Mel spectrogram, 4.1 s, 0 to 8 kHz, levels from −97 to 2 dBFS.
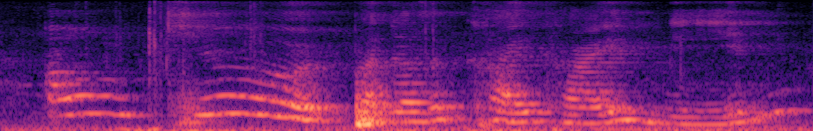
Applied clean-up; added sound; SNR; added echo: none; Vehicle; 12 dB; reverberation time 0.7 s.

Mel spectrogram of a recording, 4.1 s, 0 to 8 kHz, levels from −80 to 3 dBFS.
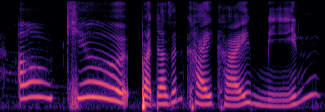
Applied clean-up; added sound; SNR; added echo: none; none; none; none.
